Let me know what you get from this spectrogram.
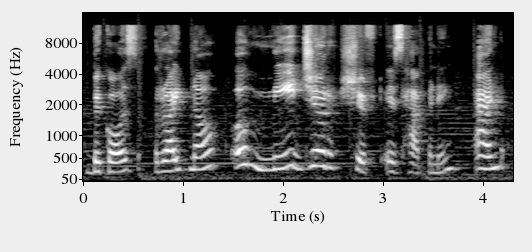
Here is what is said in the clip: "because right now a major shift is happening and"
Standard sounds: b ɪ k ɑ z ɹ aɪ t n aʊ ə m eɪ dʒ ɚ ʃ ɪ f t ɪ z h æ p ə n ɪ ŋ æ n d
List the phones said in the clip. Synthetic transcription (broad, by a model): b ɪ k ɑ z ɹ aɪ t n aʊ ə m eɪ dʒ ɚ ʃ ɪ f t ɪ z h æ p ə n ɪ ŋ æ n d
